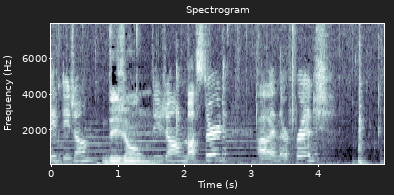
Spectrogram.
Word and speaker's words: Dijon: Dijon.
